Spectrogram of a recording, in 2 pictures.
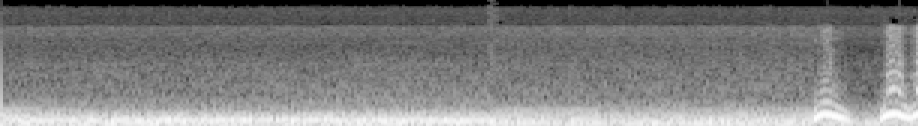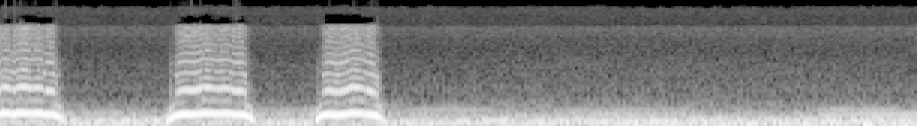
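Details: Low rumbling background, then an owl gives a short quick pair of hoots followed by two longer, louder hoots spaced about a second apart.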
